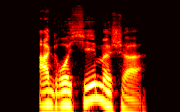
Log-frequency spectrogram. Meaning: inflection of agrochemisch: 1. strong/mixed nominative masculine singular 2. strong genitive/dative feminine singular 3. strong genitive plural
- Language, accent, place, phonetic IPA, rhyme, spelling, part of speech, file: German, Germany, Berlin, [ˌaːɡʁoˈçeːmɪʃɐ], -eːmɪʃɐ, agrochemischer, adjective, De-agrochemischer.ogg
